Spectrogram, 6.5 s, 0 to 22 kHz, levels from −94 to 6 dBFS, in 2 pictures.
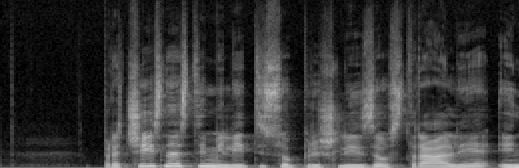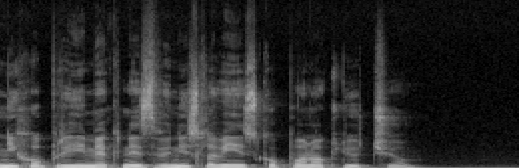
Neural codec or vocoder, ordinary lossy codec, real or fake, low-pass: none; none; real; none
